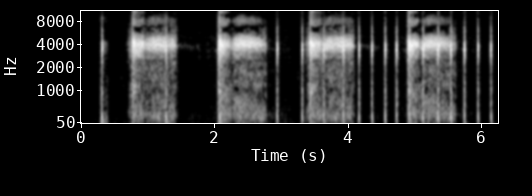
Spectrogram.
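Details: Slaty-breasted rail calling: harsh, rasping bursts under a second long alternating with sharp, dry clicking notes that speed into a quick series toward the end, loud and close against near silence.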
